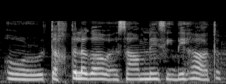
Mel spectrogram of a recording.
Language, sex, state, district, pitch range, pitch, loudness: Hindi, female, Delhi, New Delhi, 235-260 Hz, 245 Hz, -15 LUFS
